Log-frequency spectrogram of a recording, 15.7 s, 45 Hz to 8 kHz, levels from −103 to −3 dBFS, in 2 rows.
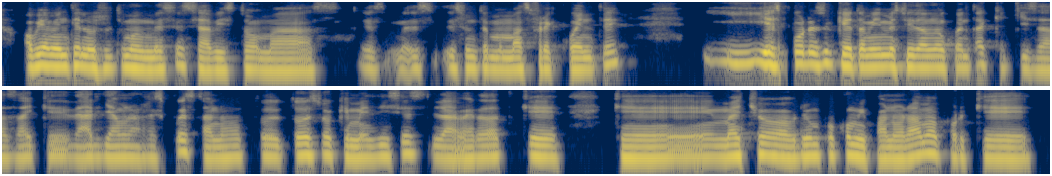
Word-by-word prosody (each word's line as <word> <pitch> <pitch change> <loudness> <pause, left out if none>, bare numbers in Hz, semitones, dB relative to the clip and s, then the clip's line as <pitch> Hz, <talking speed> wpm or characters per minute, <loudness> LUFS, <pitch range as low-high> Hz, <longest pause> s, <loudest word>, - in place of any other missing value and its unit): obviamente, 155 +1 +5
en - - +4
los 140 -2 +3
últimos 140 0 +2
meses 130 +5 0
se 130 - 0
ha 120 - +2
visto 125 +1 -1
más 120 0 -2 0.2
es 135 -2 -9 0.2
es 135 0 -8
es 140 -1 -5
un 135 - +1
tema 130 -1 -1
más 130 0 0
frecuente. 130 +7 -1 0.6
Y 200 -4 +1
y - - +11
es 160 -3 +6
por 180 +1 +2
eso 180 +2 +3
que 165 -3 +5
yo - - +5
también 150 +1 +4
me 150 - +5
estoy 150 +1 +1
dando 145 -1 +3
cuenta 140 +5 -4
que 140 -5 -15
quizás 125 -3 -6
hay 125 +2 -4
que 70 - -6
dar 125 +1 -3
ya 130 -1 -1
una 125 -1 -2
respuesta, 125 +4 -5
¿no? 125 +2 -2
Todo 130 -2 -3
todo 145 +2 +1
eso 145 -1 -1
que 135 -3 -3
me 125 0 +1
dices, 155 +5 -3
la 120 -1 -1
verdad 130 +3 -1
que 130 -3 +1 0.4
que 120 - +1
me 130 +1 +1
ha - - +5
hecho 140 +2 -1
abrir 130 +1 +2
un 140 - +2
poco 145 +1 -3
mi 130 -3 +4
panorama. 130 +6 +1
Porque 120 -2 -2
130 Hz, 215 wpm, -24 LUFS, 125-145 Hz, 0.6 s, y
